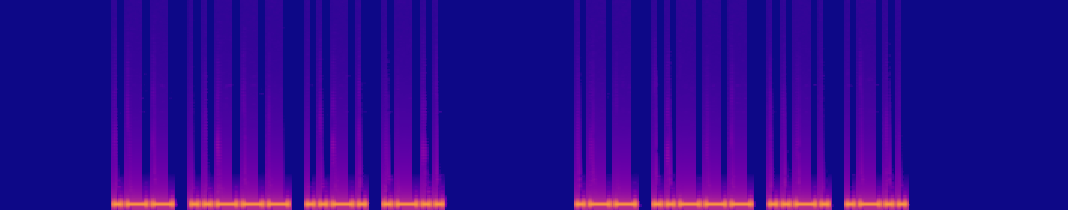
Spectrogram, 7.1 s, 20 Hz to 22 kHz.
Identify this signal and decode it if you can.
Morse code, heard as a keyed tone, about 28 wpm, 700 Hz. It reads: W2FL W2FL
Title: USA Call Signs - 4 Characters - Repeated 2x - 28wpm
